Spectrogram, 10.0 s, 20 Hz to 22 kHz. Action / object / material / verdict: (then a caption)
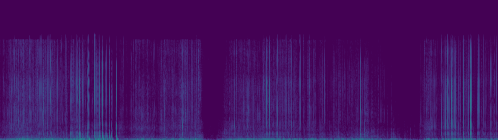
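scrape / foam microphone cover / foam / none. Long pointed acrylic nails on both hands scratch and rub the lower front of a hollow, soft pink foam bear-shaped cover over a Blue Yeti microphone, with a blue cover beside it left untouched. The result is a dense, continuous rustling scratch with a low hum near 227 Hz beneath bright crackling texture. It briefly drops out just after four seconds and again around eight and a half seconds.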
